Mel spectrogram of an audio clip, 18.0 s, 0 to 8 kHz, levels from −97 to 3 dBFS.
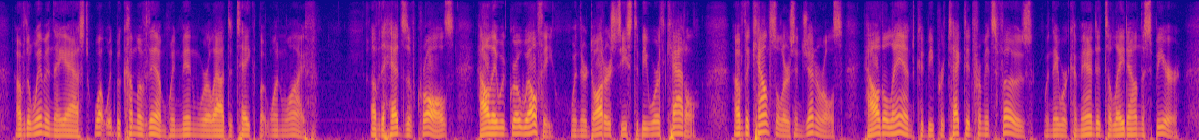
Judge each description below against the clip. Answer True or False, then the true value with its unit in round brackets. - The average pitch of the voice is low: True (120 Hz)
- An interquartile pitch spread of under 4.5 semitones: True (3.8 semitones)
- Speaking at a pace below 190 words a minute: False (200 wpm)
